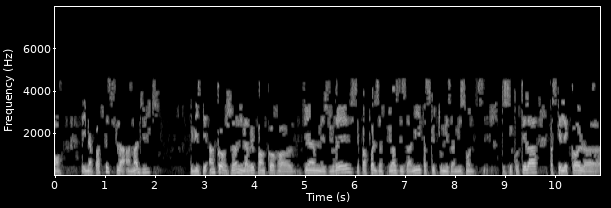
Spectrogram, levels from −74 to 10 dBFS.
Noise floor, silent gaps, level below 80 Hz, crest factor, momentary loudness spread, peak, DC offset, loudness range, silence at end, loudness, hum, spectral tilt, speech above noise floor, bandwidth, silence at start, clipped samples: -58 dBFS; none; -48 dBFS; 16 dB; 9 LU; 0 dBFS; under 0.1%; 3 LU; 0 s; -17 LUFS; none; -10.5 dB/octave; 41 dB; 4.8 kHz; 0 s; under 0.1%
